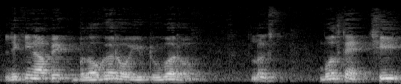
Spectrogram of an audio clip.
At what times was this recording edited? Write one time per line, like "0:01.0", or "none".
none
